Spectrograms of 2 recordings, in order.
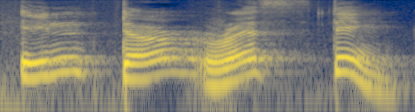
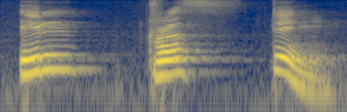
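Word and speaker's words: interesting: এরপরে দেখুন ইন্টারেস্টিং, ইন্টারেস্টিং, চারটি সিলেবল হবে না, হবে কি ইন্টারেস্টিং, তিনটে সিলেবল।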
